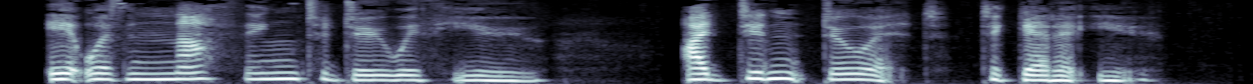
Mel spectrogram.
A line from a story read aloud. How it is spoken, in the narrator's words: Zach whispered in her ear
